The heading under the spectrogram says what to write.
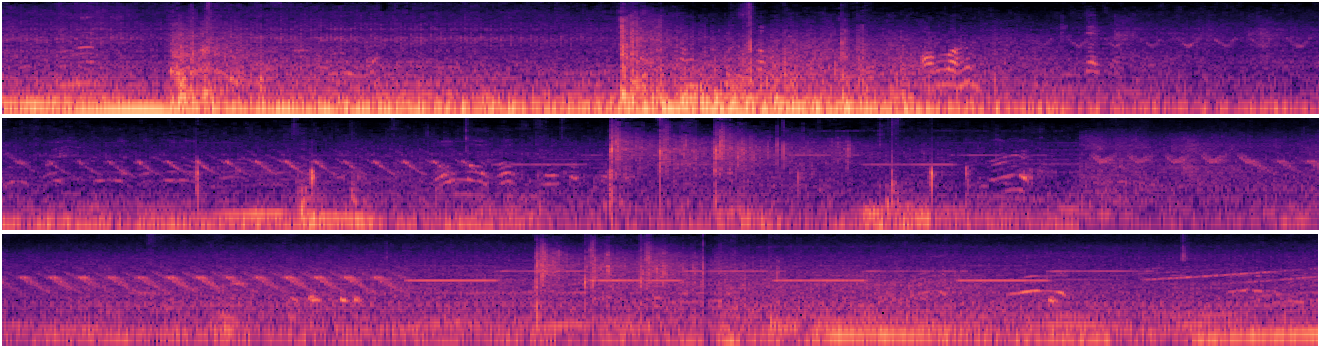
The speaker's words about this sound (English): Now, this next clip actually ends up capturing like an explosion and a bunch of shooting outside the factory.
